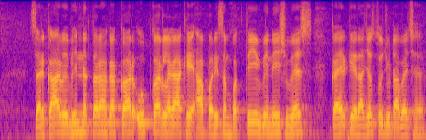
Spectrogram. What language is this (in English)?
Maithili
